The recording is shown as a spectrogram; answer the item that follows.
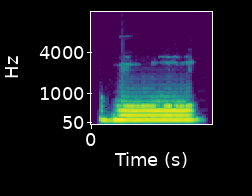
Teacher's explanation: we have to stretch dhamma sound for two count. As you can see, letter ha has dhamma on the top, it's hu, and now we have to make it long because of small waw, it becomes hu.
